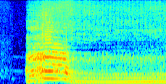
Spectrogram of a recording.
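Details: After a quiet start, an elephant blasts a loud, blaring trumpet for nearly a second, then settles into a deep, steady, throbbing rumble.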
